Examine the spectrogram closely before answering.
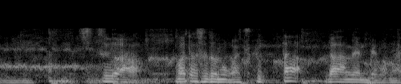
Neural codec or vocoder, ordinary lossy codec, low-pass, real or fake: codec, 24 kHz, 3 kbps, HILCodec; none; 5.4 kHz; fake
